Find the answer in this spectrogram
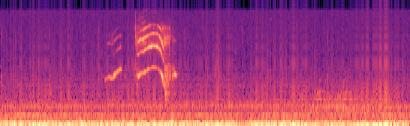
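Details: Little owl in the wild, recorded at the nest while a baby hatches from its egg: a short rising note, then a louder mewing call that climbs and falls, heard over constant low-pitched background hum.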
